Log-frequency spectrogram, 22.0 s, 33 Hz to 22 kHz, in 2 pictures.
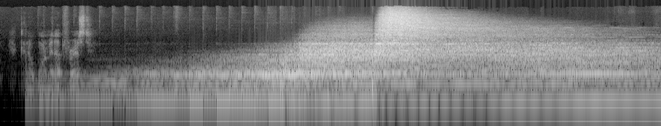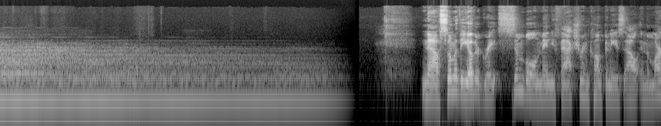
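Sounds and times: wind gong ringing: 0:00.6 - 0:16.6.

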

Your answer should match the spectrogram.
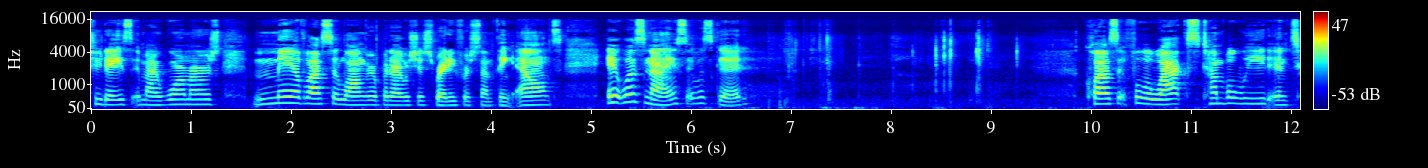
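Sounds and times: plastic packaging clicking: 0:08.2 - 0:09.4.

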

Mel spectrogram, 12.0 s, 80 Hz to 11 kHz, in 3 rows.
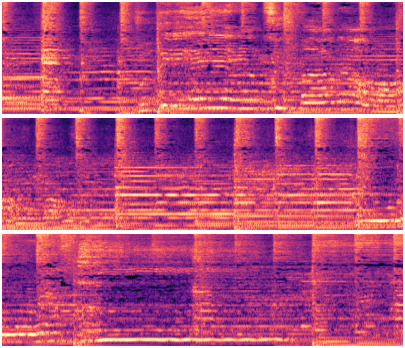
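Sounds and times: electric guitar with vibrato: 0:00.0 - 0:12.0
live band playing ballad: 0:00.0 - 0:12.0.

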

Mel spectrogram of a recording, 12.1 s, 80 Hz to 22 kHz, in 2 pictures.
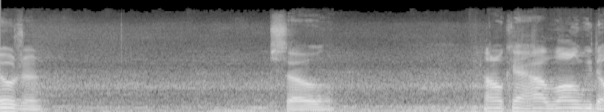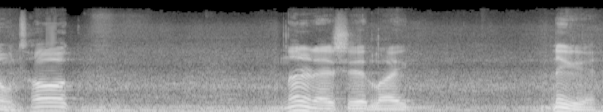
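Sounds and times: faint room hum: 0:00.0 - 0:12.0
man speaking: 0:04.8 - 0:06.8, 0:08.8 - 0:10.2, 0:11.5 - 0:12.0.

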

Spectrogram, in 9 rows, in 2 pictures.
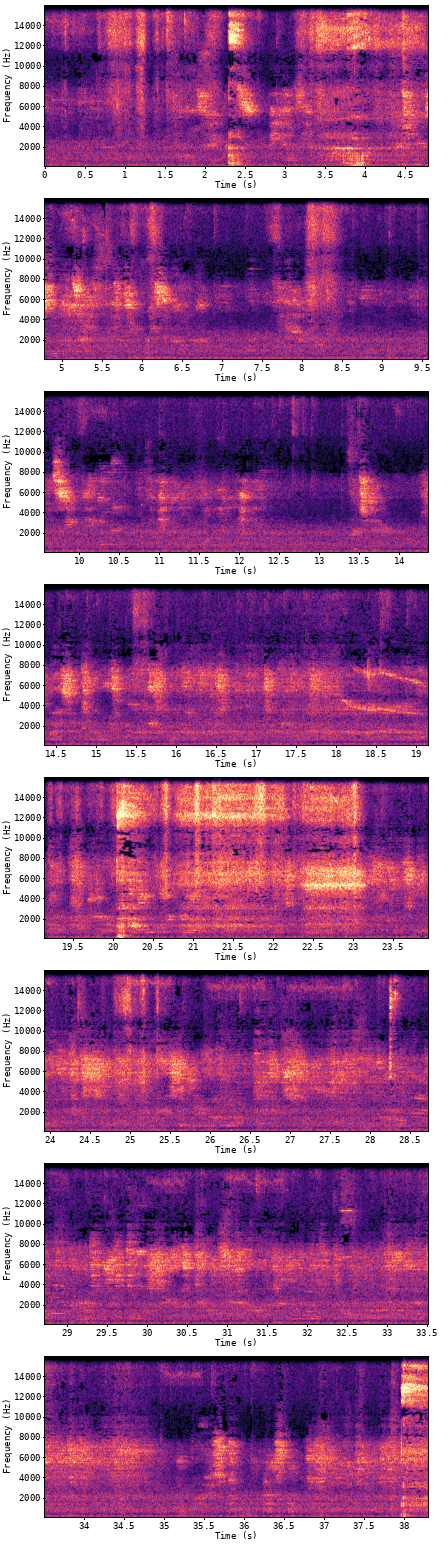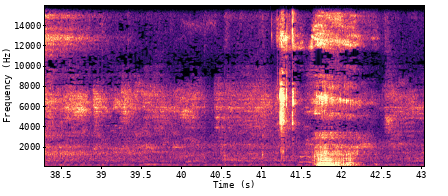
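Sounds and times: low electrical hum: 0:00.0 - 0:43.0.

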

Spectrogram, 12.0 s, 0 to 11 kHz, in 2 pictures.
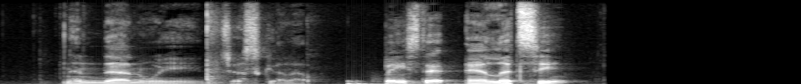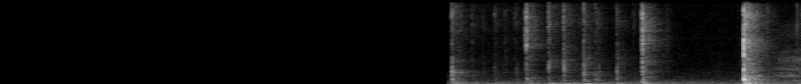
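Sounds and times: typing on computer keyboard: 0:09.4 - 0:11.0.

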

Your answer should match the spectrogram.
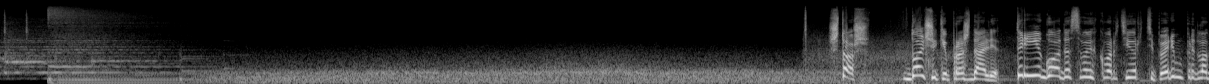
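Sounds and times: low outdoor rumble: 0:01.1 - 0:12.0.

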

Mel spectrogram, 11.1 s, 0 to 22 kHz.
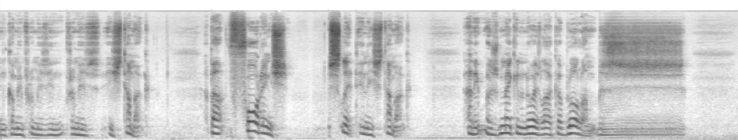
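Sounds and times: man imitating buzzing flame: 0:09.0 - 0:10.4.

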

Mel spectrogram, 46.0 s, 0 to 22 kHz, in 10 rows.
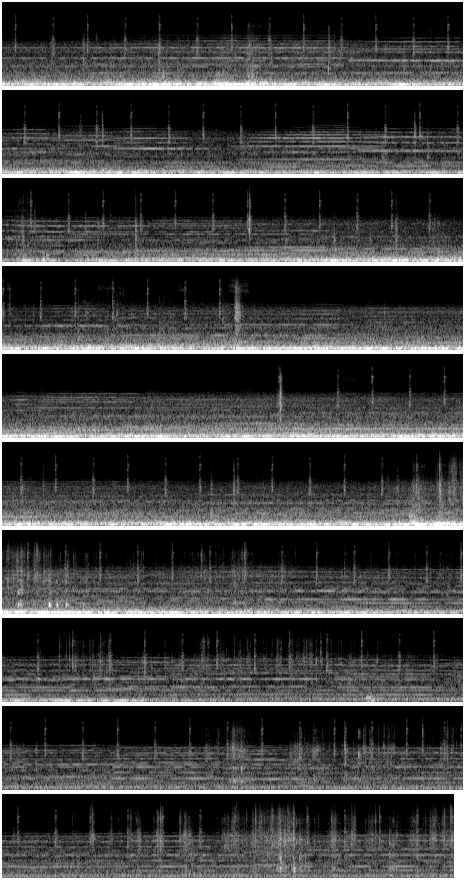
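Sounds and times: light ticking: 0:00.0 - 0:16.2, 0:21.8 - 0:46.0
car driving rumble from inside: 0:00.0 - 0:46.0
music with melody notes: 0:00.0 - 0:46.0.

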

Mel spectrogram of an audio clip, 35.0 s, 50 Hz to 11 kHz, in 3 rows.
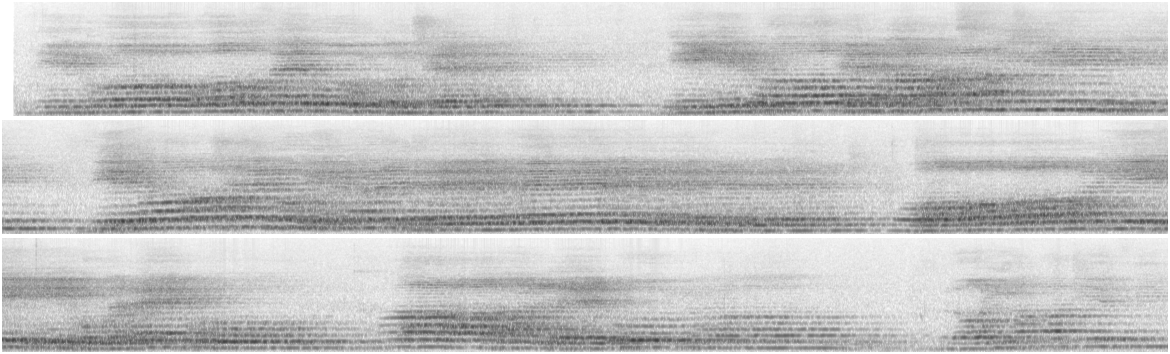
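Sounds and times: men singing chant in unison: 0:00.2 - 0:32.0, 0:32.7 - 0:34.9.

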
